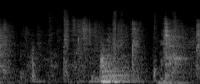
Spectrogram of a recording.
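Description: People being bundled together: clothing rustles and feet shuffle, with one brief frightened vocal sound about a second in.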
